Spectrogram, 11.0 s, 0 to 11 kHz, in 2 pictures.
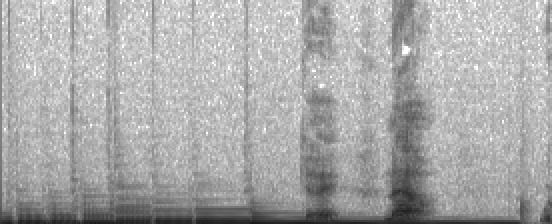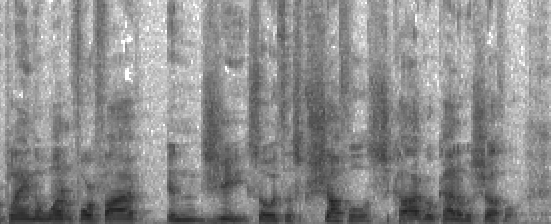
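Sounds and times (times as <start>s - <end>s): electric bass plucked notes: 0.0s - 5.3s.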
